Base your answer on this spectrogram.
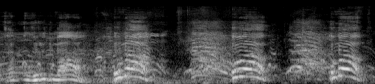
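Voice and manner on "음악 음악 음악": high, sharp call of 음악; calling out cue. Acted. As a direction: bark the cue up high, again and again. Repeated cues to band.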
